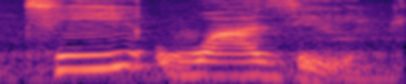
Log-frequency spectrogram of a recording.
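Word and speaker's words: Tiwaz: let me get that for you now it's pronounced t wazi it means divinity or sun a key theme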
